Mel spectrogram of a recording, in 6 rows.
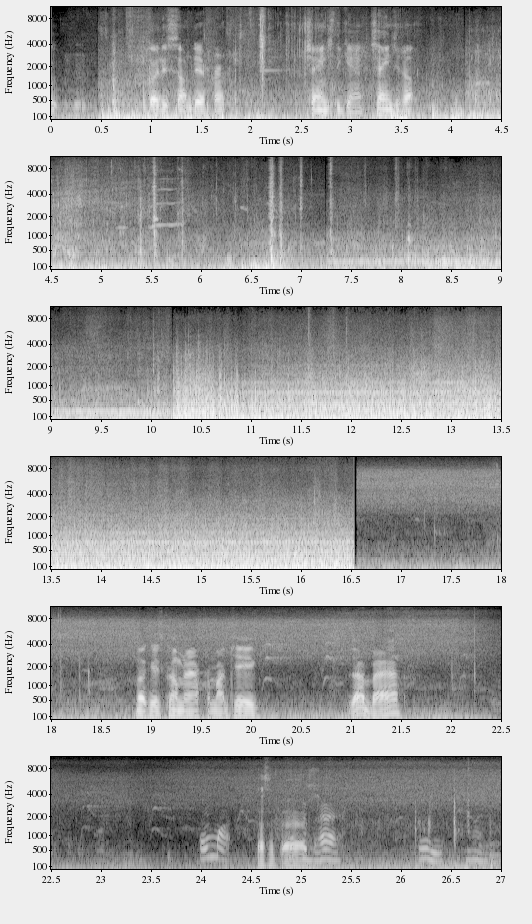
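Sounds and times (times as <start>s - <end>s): outboard motor: 4.0s - 16.6s.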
